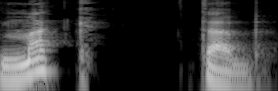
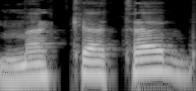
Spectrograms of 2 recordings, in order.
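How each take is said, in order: First: The K stops with no vowel after it. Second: An 'a' vowel is inserted after the K. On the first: The speaker calls it right. "it's just maktab" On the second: The speaker calls it wrong. "we don't actually say makatab"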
